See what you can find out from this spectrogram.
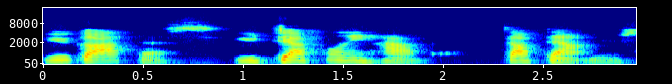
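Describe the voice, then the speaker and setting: A woman with an ordinary speaking voice, medium pitch and a moderate pace. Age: 60s. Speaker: venue owner. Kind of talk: interview.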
